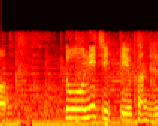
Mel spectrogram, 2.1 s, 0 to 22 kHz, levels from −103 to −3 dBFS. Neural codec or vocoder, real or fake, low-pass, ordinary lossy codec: none; real; none; none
